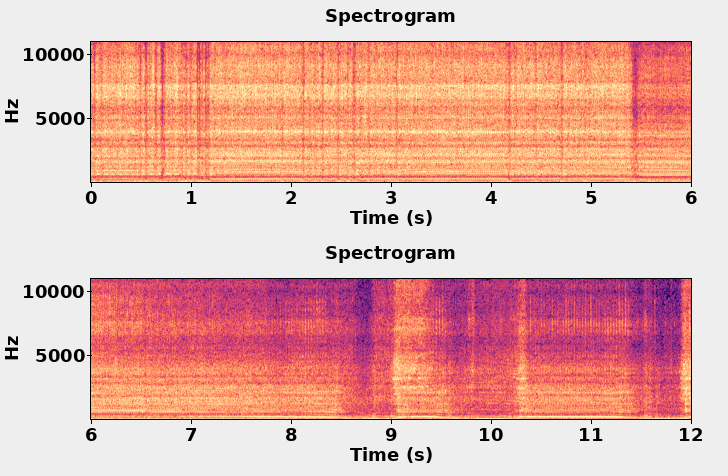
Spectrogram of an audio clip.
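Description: Race engine howling at high revs, then dropping through downshifts with a rough, uneven edge under load; misfiring, cause unknown.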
